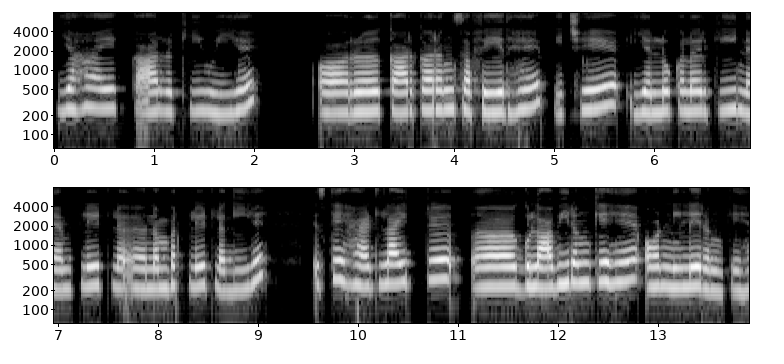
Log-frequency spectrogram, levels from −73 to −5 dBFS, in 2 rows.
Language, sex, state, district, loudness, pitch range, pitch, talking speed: Hindi, female, Uttar Pradesh, Varanasi, -18 LUFS, 230-260 Hz, 235 Hz, 150 wpm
